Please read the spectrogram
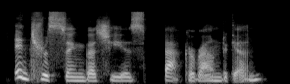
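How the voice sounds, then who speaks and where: A put-on character voice, female-sounding and gravelly, sits at a middle pitch and moves at a moderate pace. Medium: actual play. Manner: flat, non-committal, faintly menacing.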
